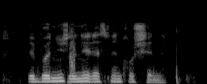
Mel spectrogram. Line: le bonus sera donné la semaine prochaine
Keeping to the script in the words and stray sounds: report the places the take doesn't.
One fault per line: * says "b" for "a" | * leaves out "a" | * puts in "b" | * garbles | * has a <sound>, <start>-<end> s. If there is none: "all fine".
* leaves out "sera"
